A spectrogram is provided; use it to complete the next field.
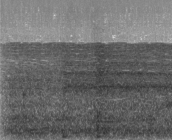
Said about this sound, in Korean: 오늘 들어볼 현장의 소리는 무엇일까요? 어, 섬유 공장에서 보내주신 음. 소리인데요. 오늘 좀 잘 들어봐야 될 것 같아요. 네. 그 이불 같은 거 염색할 때 네. 염색약 쓰이잖아요. 네. 그 가루가 가라앉지 않게 자석을 계속해서 돌리는 소리라고 하는데요.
